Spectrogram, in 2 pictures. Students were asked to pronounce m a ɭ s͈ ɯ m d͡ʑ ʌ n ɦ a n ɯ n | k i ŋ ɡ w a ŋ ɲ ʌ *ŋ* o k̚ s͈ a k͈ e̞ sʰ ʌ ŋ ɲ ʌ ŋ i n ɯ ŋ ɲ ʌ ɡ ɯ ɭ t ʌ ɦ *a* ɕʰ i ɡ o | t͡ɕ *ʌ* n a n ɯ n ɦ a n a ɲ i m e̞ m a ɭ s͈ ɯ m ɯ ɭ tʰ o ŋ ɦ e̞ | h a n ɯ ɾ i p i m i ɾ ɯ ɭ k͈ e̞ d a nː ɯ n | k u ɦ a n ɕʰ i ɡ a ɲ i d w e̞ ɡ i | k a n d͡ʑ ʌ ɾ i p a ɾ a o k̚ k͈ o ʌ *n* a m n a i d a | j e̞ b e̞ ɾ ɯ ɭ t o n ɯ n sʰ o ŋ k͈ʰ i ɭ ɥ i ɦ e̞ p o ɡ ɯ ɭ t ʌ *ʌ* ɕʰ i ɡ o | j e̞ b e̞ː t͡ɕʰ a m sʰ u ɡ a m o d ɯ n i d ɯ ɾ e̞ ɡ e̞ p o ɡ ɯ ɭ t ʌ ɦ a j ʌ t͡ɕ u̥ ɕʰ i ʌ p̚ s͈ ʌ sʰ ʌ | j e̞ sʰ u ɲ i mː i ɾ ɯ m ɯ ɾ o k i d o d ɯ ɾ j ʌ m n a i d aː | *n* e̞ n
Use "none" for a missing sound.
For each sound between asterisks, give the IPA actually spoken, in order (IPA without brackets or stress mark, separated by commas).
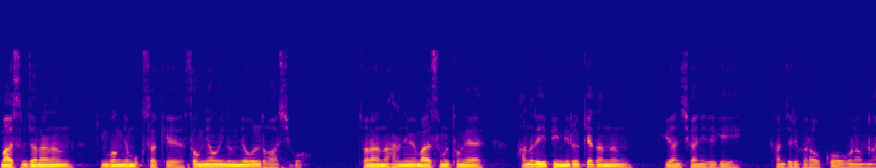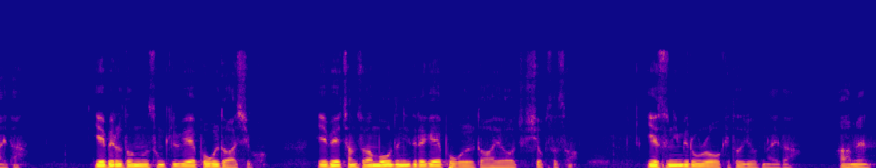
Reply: m, a, ʌ, n, a, m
